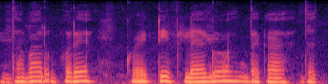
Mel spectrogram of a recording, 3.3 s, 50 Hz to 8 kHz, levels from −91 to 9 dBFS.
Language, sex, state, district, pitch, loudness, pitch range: Bengali, male, Assam, Hailakandi, 150 Hz, -17 LUFS, 140-160 Hz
